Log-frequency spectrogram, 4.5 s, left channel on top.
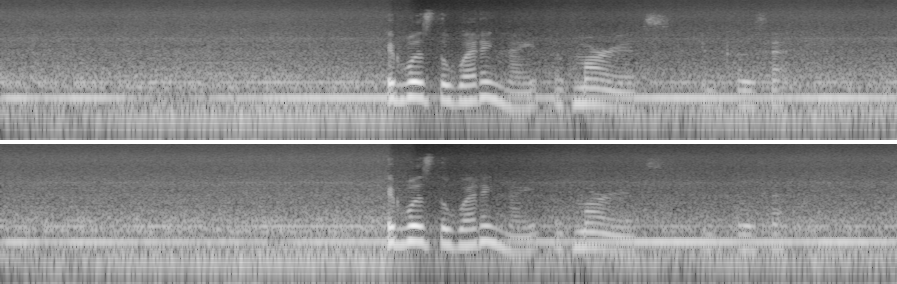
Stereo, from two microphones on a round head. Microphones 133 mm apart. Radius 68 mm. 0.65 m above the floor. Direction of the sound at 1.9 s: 5° right (ahead or behind).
